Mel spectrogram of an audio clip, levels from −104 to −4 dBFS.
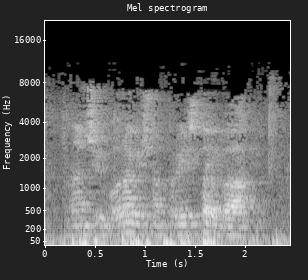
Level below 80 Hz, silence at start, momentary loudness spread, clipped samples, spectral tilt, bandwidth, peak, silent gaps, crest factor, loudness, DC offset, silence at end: -28 dBFS; 0 s; 4 LU; under 0.1%; -3.5 dB/octave; 9.8 kHz; -4 dBFS; none; 16 dB; -20 LUFS; under 0.1%; 0 s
